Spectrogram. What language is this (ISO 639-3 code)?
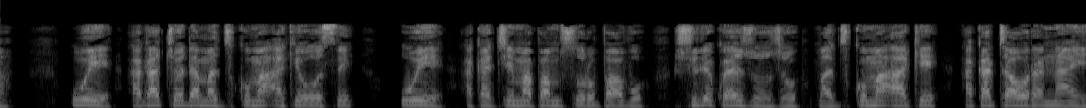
sna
